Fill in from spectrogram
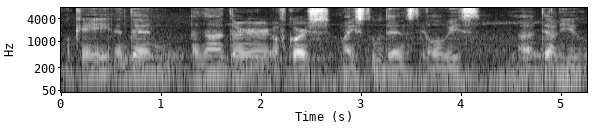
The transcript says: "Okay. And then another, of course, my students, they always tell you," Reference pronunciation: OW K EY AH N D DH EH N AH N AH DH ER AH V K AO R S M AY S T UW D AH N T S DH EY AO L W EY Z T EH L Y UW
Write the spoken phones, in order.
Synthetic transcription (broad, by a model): OW K EY AH N D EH N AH N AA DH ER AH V K AO R S M AY S T UW D AH N T S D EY AO L W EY S T EH L Y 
